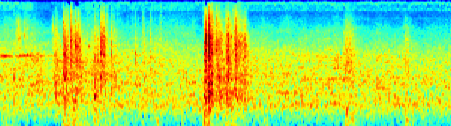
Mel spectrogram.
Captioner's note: ladder clatters; audience chattering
